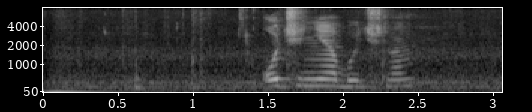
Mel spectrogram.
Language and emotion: Russian, neutral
